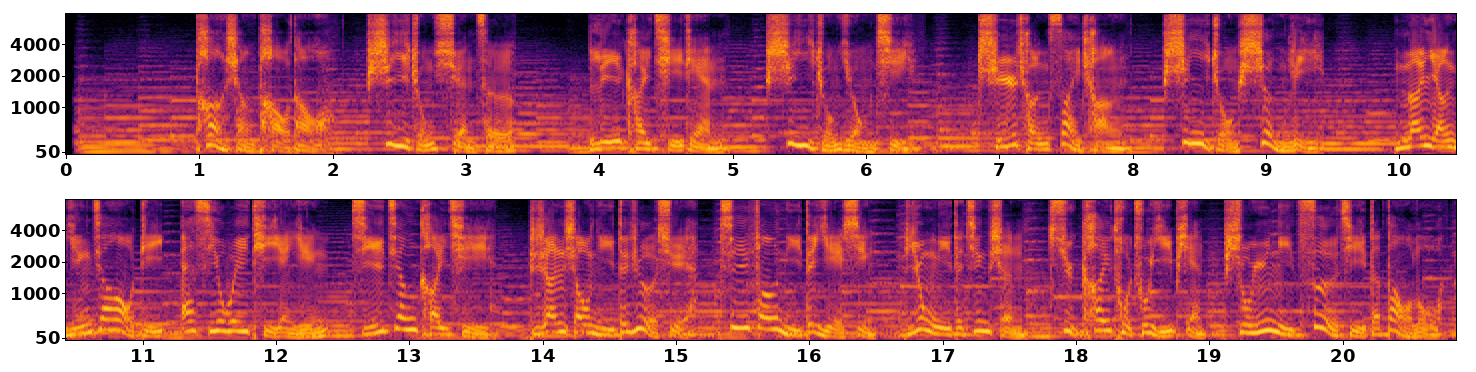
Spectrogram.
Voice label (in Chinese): 男 国 大音; 奥迪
